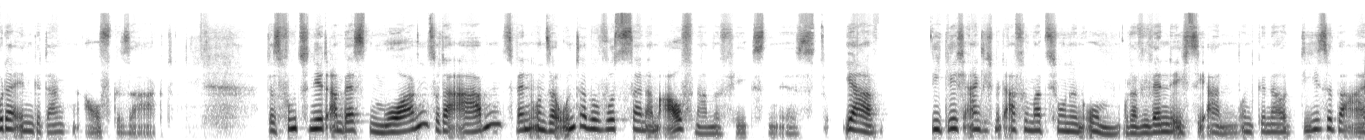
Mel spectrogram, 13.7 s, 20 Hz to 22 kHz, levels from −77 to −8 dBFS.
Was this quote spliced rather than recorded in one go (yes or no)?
yes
